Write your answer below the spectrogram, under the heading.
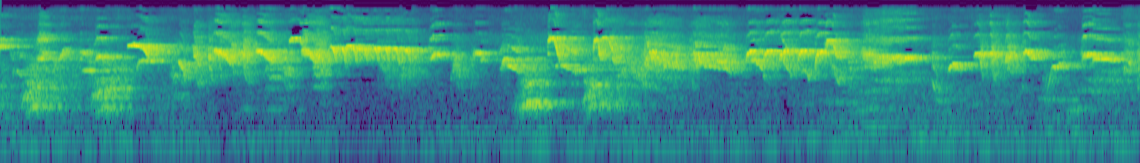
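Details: Chopi blackbird, young bird with another called Fumaça, Bahia type, in autumn; dense run of loud whistled and squawky notes, many sliding downward, delivered almost without pause.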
